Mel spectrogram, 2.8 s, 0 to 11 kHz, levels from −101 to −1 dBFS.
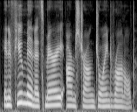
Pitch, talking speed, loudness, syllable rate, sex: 195 Hz, 175 wpm, -17 LUFS, 5.5 syllables/s, female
